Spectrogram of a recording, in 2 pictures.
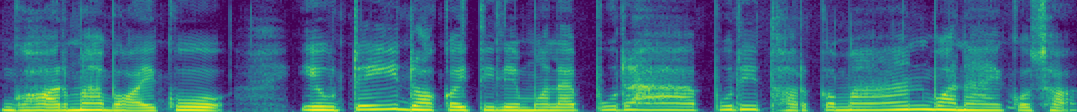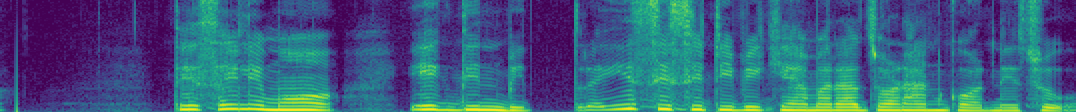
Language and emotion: Nepali, fearful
